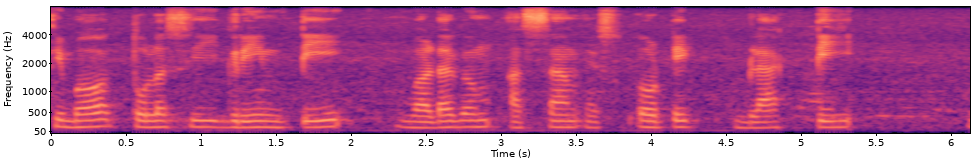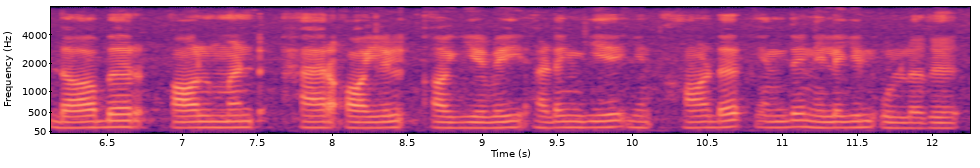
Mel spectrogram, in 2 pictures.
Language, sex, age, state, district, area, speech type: Tamil, male, 18-30, Tamil Nadu, Sivaganga, rural, read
